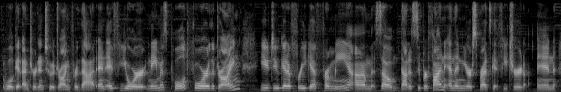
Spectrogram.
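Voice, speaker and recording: A woman in a casual, rambling vlog chat, congested and a little stuffed up, with lots of fillers and small laughs. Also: lowish voice. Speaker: planner YouTuber. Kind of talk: casual chatty vlog talk.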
